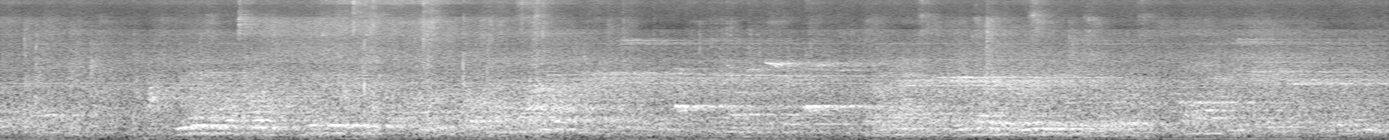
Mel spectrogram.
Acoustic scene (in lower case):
subway station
